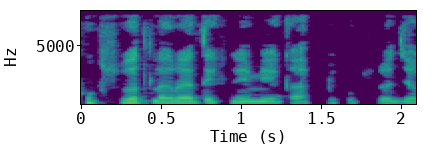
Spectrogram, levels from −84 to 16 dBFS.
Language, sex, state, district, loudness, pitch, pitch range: Hindi, male, Uttar Pradesh, Ghazipur, -18 LUFS, 140 Hz, 135-145 Hz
